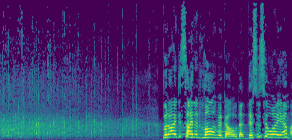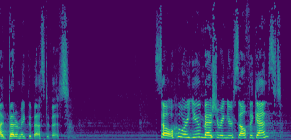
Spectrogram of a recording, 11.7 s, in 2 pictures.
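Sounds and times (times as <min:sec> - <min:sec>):
audience clapping: 0:00.0 - 0:03.2
speech: 0:03.3 - 0:07.4, 0:09.0 - 0:11.5.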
